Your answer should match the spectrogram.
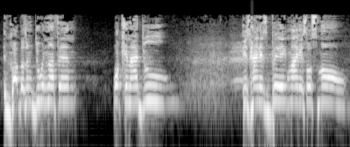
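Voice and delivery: high, slowed, pleading voice of a fretting believer; helpless worrier. Retold or imitated. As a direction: whine like someone who feels tiny before God. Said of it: "That's your attitude".

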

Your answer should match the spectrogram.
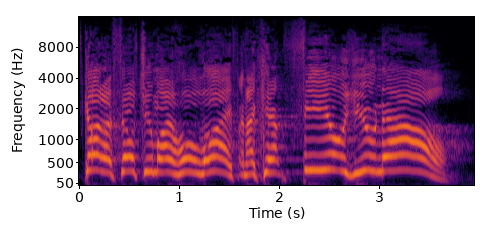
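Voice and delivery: high, anguished cry stretched at the end; broken, desperate cry. Acted. Jesus crying to God in his brokenness, desperate. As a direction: wail it upward, holding the last words long. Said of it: "in his greatest moment of brokenness".

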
